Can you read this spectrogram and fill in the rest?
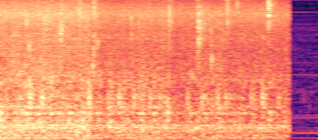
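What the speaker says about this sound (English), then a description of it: "Drain the pasta." Boiled spaghetti pours out as its cooking water drains in a steady, close, wet rush with small splashes, stopping abruptly near the end; no voices.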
